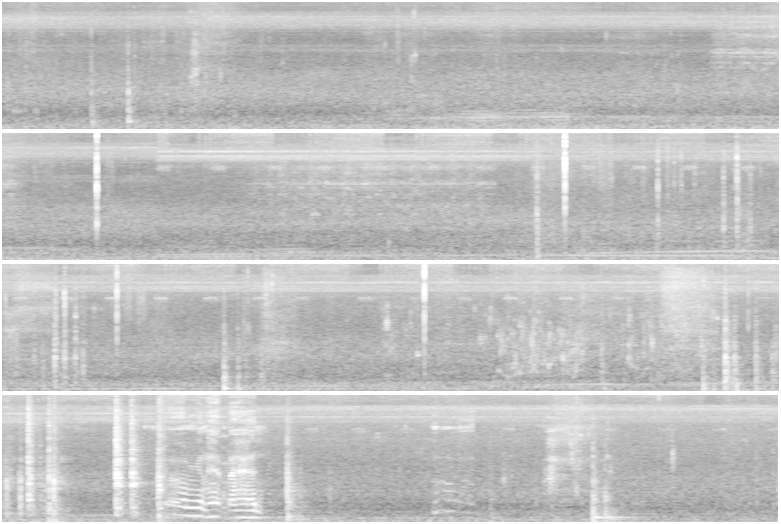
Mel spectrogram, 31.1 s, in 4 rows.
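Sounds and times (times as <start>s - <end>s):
steady low hum: 0.0s - 31.0s
paddle strokes: 10.2s - 26.8s
paddle knocking against kayak: 10.8s - 26.8s, 28.1s - 30.2s.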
